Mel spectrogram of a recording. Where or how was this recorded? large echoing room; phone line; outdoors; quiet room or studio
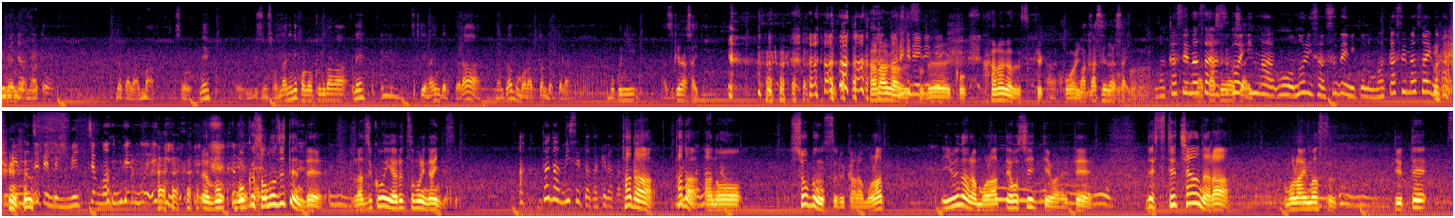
outdoors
